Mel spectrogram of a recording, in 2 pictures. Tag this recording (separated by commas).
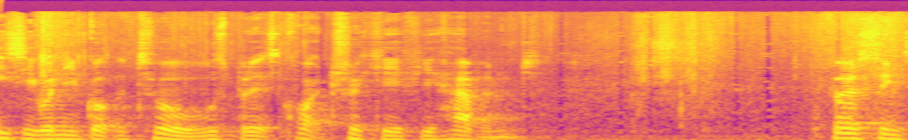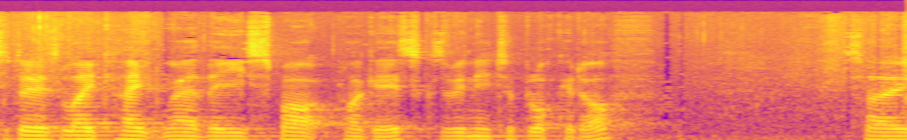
Speech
